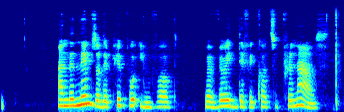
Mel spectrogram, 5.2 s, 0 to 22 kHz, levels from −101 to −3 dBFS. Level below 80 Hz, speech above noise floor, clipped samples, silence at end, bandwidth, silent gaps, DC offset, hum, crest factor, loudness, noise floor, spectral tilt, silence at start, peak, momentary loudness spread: -78 dBFS; 49 dB; under 0.1%; 0.3 s; 15.5 kHz; none; under 0.1%; none; 18 dB; -34 LUFS; -82 dBFS; -5.5 dB/octave; 0.05 s; -16 dBFS; 16 LU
